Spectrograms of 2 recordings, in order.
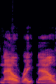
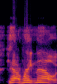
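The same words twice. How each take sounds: First: "Now? Right now?" with a rising question tune. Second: High, emphatic cartoon yell; mock yell. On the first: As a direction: ask "Right now?" surprised, rising at the end. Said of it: "with a questioning voice". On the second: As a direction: insist eagerly at a raised pitch. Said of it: "Amy yelled". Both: A narrator's reading.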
